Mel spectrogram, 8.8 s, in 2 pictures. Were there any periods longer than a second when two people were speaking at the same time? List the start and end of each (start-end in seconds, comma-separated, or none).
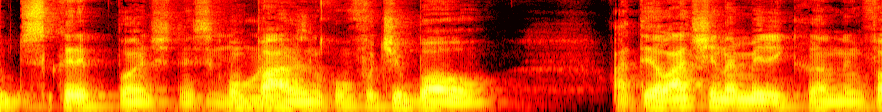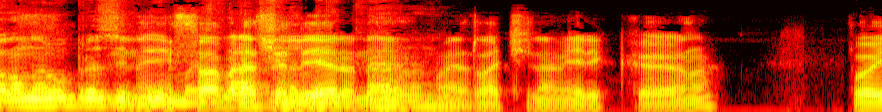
4.9-6.7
